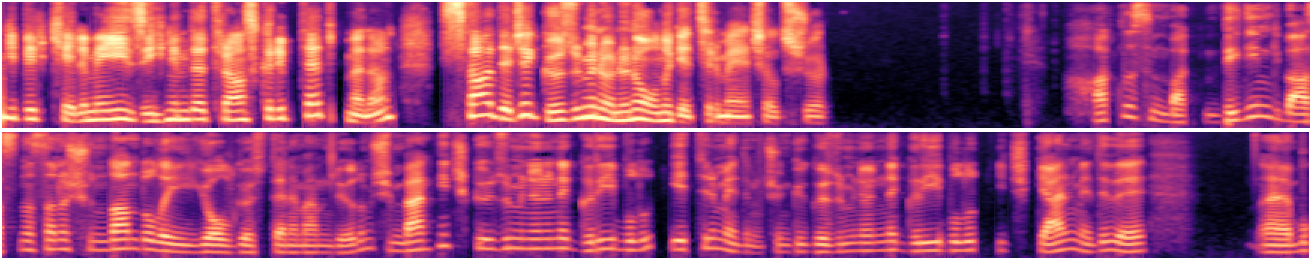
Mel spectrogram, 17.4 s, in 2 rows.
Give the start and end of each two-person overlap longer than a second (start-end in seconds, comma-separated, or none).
none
